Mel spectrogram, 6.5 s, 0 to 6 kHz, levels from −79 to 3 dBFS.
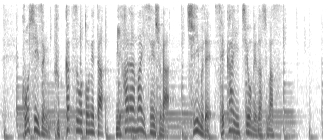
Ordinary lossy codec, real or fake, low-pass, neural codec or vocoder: none; real; 5.4 kHz; none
